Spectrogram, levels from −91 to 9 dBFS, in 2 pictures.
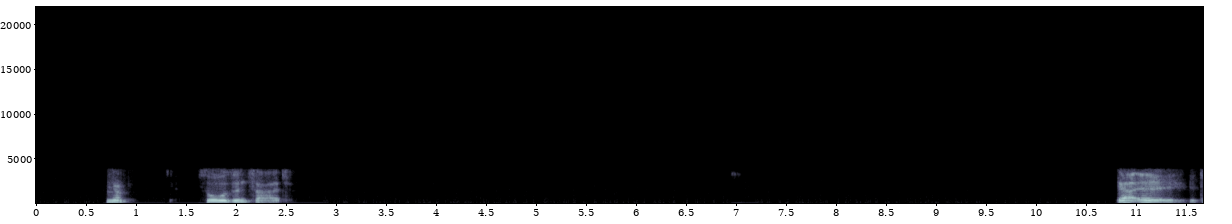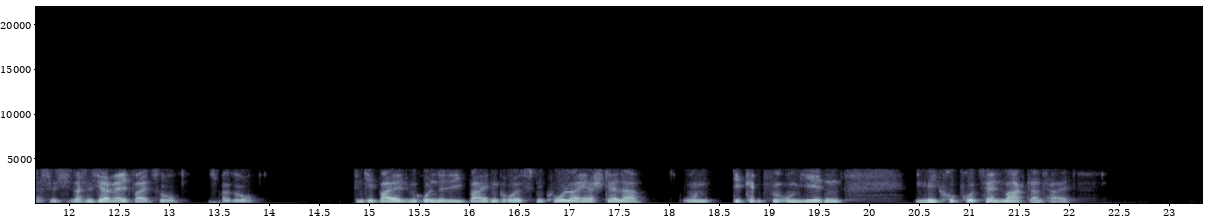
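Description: Speech with no technical faults to report.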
